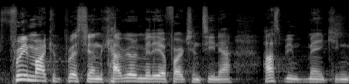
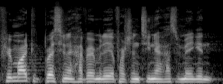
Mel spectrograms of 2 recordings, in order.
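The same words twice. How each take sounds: First: The sentence is read more slowly. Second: The sentence is read very quickly. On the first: "I'll do it a little bit more slowly" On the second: "I'm going to read very, fa very fast"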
